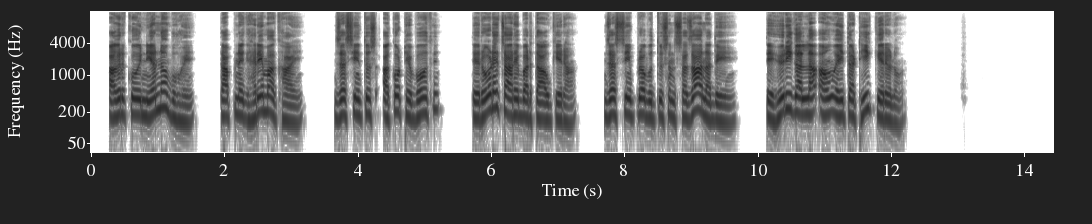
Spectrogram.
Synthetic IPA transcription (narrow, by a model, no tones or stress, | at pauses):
ɐɡəɾkoːinɪjənobʱoːe | t̪aɐpneɡʱɐɾemãkʰaːe | d͡ʒɛːsĩt̪ʊsɐkoːʈʰebɔːt̪ʰ | t̪eɾoːɽet͡ʃaːɾebɐɾt̪aːukeːɾã | d͡ʒɛːsĩpɾɐbut̪ʊsənsɐzaːnad̪eːe | t̪eɦoːɾiɡɐlːãʔɐːũeːit̪ãʈʰiːk̚ɡeːɾoloː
